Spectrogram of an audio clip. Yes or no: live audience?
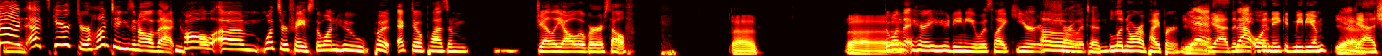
no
